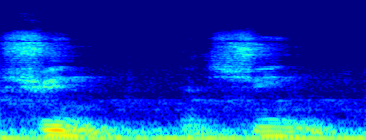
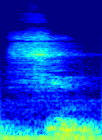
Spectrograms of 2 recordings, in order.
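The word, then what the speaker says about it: שין: 이빨로 이렇게 해서 가운데 이렇게 돼 있는데 예 오른쪽 위에 점을 찍으면 이렇게 발음을 하고요. 왼쪽에 점을 찍으면 신 이렇게 발음을 이렇게 합니다.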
